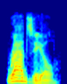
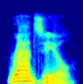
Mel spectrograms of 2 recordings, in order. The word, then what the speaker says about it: Radziel: the word you see it sounds like rat zeal rad zeal so I will repeat again Rad's eel Rad's eel that's all thanks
